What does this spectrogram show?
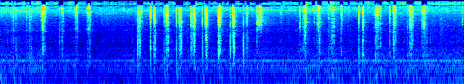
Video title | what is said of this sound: EXTRA Crispy Chicken Wings, TWO Ways (NO flour, NO oil, NO batter, NO breadcrumbs) quick and easy! | Listen how crispy that is.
